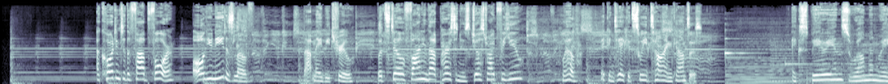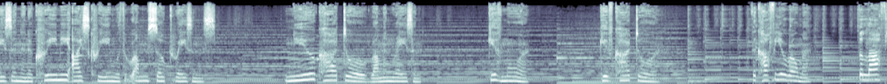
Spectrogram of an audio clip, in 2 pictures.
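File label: English Irish Accented English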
